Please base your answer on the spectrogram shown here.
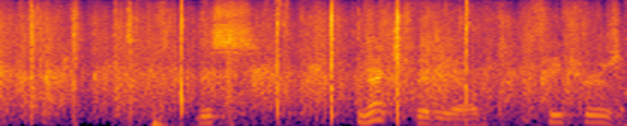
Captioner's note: applause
